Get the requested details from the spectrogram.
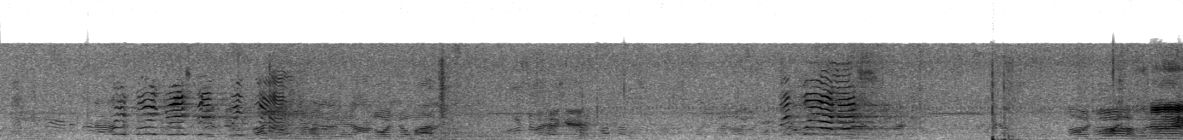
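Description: Men shout to each other across an open field, some way off.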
